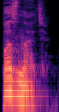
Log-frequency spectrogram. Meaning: 1. to cognize 2. to get to know, to learn 3. to experience, to get to know
- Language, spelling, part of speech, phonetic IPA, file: Russian, познать, verb, [pɐzˈnatʲ], Ru-познать.ogg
